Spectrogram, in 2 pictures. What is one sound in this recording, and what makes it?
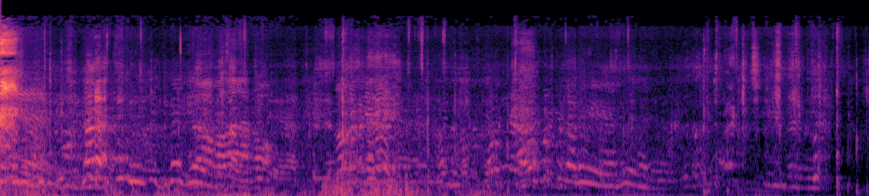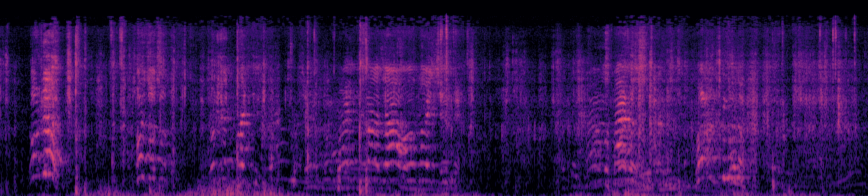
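Men shout and call out outdoors during a ball game.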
